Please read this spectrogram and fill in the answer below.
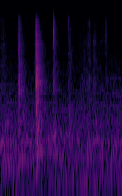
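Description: A few faint, sharp clicks, about five in two seconds and the loudest a little under a second in, from a tarot deck being handled in the hand.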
